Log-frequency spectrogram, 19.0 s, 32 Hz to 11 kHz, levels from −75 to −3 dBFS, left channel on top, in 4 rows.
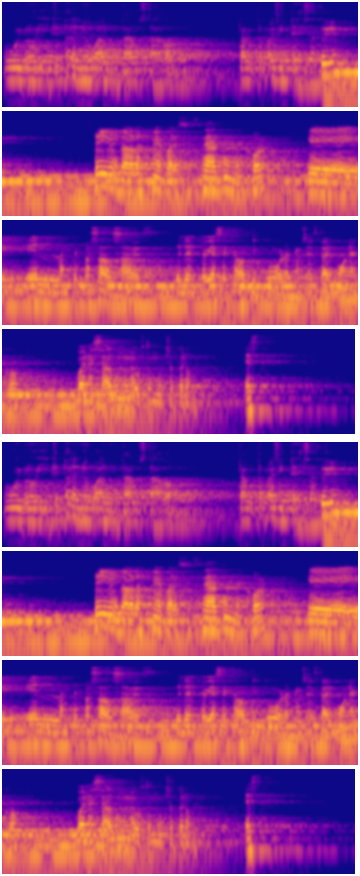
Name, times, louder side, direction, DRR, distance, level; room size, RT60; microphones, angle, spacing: voice 1, 0.0-2.3 3.2-4.4 15.3-15.4, equal, 25° right, -1 dB, 3.7 m, -28 dB
sound 1, 4.3-15.8, left 1 dB, 45° right, 2.8 m, -23 dB
voice 2, 6.0-8.3 8.8-11.5 11.8-14.5 15.2-16.9 17.5-17.6, equal, ahead, 3 dB, 0.8 m, -20 dB
28.0 x 20.0 x 9.5 m, 2.7 s
head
